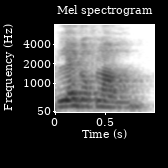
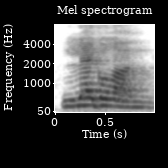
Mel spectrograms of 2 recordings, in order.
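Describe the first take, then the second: First: "leg of lamb" with a V in "of" and final M; intended phrase. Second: "Legoland" run together, ending in -land; misheard word. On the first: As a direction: say "leg of lamb" as three linked words ending in M. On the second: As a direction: say "Legoland" as one word with N-D at the end. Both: Shown as a demonstration. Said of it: "can you see the confusing part".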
